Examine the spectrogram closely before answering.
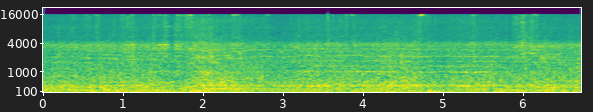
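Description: Open-sided safari truck driving slowly over a rough dirt road, heard from a passenger seat: steady engine and road rumble with a few knocks and rattles.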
